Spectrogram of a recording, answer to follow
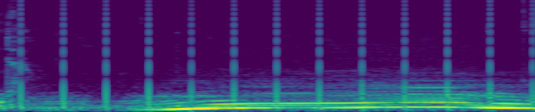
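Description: A motor vehicle's exhaust with a loud, deep, steady drone that starts about a second in and keeps going, sounding like a ruined muffler.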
